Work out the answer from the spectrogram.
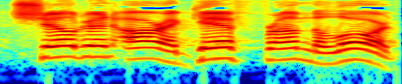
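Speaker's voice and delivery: slow, loud, deliberate recitation; leading group recitation. Shown as a demonstration. Pastor leading both campuses together, slow emphatic recitation. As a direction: lead a crowd through it word by word. Leads congregation repeating it together.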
